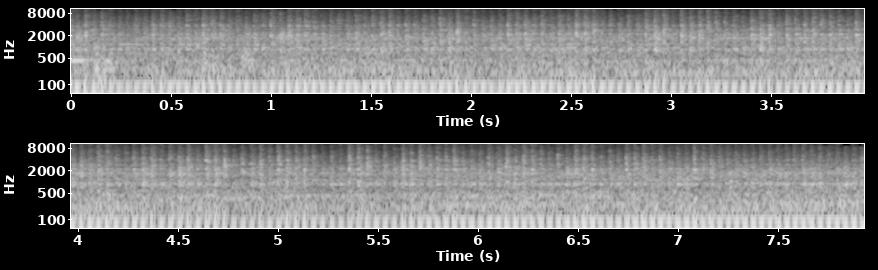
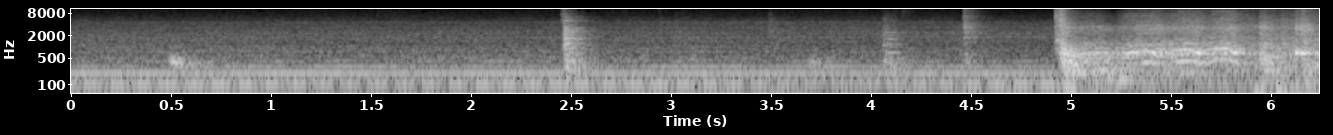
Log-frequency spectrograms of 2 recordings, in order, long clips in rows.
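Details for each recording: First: Massey Ferguson 165 tractor diesel, long-stored and started for its yearly run, at steady low idle: even clatter with a smooth, consistent beat, no misses or knocks. Sounds healthy. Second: Massey Ferguson 35 tractor, long unused: lumpy, limping idle running on two cylinders; one cylinder honed at rebuild and never worked in; runs on three cylinders when warm and under load.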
